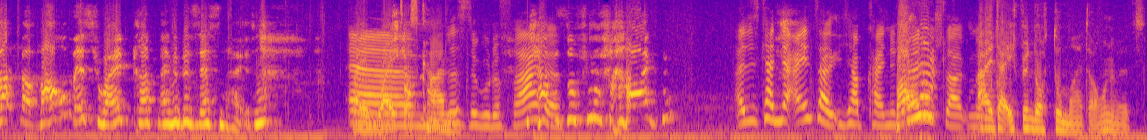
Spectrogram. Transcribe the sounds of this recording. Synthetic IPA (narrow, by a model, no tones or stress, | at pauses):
vatmaːvaʁʊmɪstʁaɪt̚ɡ̥ʁaːtmaɪnəbəzɛsn̩ɦaɪt | ʔvaɛʁaɪtaskʰandasɪsnəɡuːtəfʁ̥aɪːçɡhaːbəzoːfiːləfʁ̥aːɡŋ̩ | ʔalzoɪçkʰanjaːɐʔaɪnsz̥aːɡŋ̩ɪçhaːbəkʰaɪnəvaʁʊmʃlaːkmɪʔaltɐɪçb̥ɪndɔχd̥ʊmʔalta̰ʔoːnəɛt͡s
